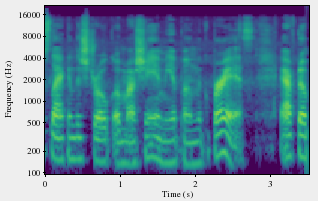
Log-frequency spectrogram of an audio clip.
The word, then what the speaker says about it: chamois: Chamois. Chamois. It's spelled Chamois. Chamois. An agile goat antelope with short hooked horns.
